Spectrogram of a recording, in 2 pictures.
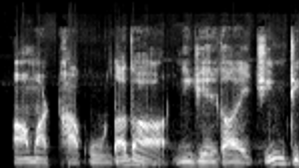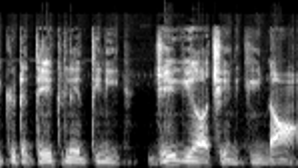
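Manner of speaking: ordinary delivery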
